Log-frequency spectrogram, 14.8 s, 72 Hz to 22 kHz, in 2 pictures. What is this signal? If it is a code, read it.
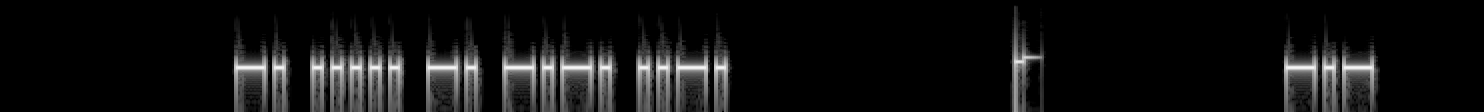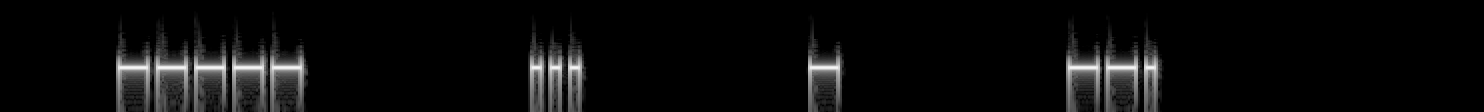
Morse code, heard as a keyed tone, about 25 wpm, spaced as for 11 wpm, 700 Hz. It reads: N5NCF K0STG
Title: USA Call Signs - 8x Character Spacing - 25wpm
